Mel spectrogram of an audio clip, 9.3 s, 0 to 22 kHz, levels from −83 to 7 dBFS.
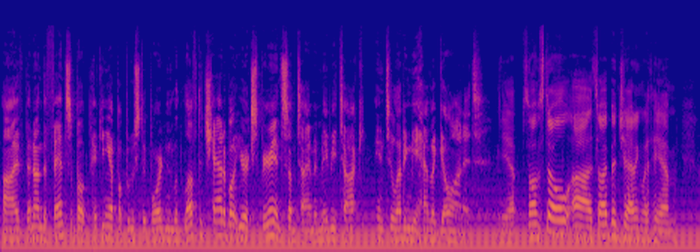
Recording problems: electrical hum; noticeable; throughout; 60 Hz, 15 dB below the speech
murmuring crowd; faint; throughout; 30 dB below the speech

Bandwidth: 15 kHz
